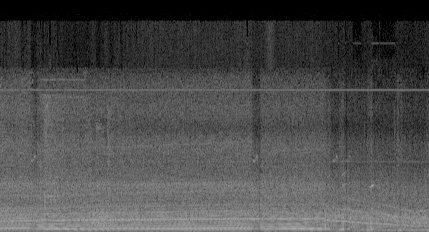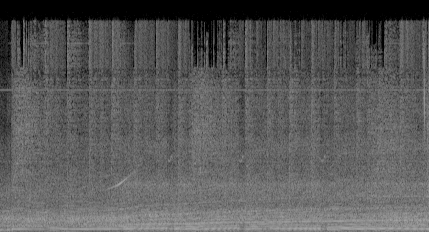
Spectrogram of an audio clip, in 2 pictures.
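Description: A race car engine in the Forza Motorsport video game revs hard and loud, its tone climbing through gear changes with rising and falling harmonics across a long continuous run, no voices over it.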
